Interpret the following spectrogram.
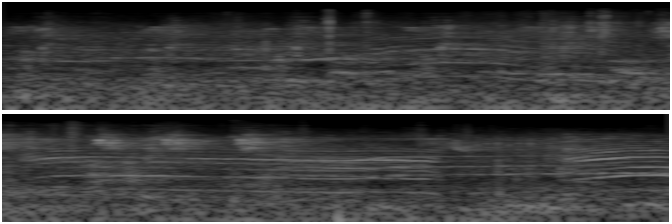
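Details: Feral street cats, a mother cat and her shy kittens, heard as a cluster of thin, drawn-out meows mostly in the latter half, some overlapping, over steady low rumbling outdoor noise.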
